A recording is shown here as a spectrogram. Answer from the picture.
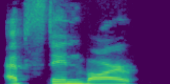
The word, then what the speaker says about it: Epstein-Barr: So I also found one of your posts, at least 90% of us have had EBV virus, and that is the Epstein-Barr virus.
